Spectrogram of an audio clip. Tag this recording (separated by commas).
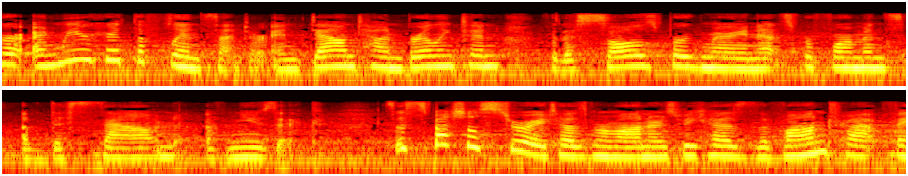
Speech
